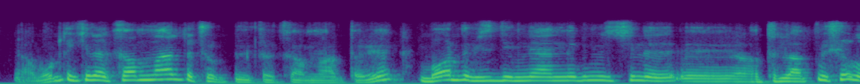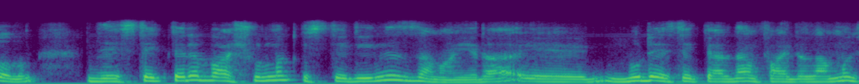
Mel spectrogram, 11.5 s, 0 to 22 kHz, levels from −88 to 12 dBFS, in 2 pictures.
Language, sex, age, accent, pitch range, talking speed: Turkish, male, 60-79, native, 125-180 Hz, 140 wpm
